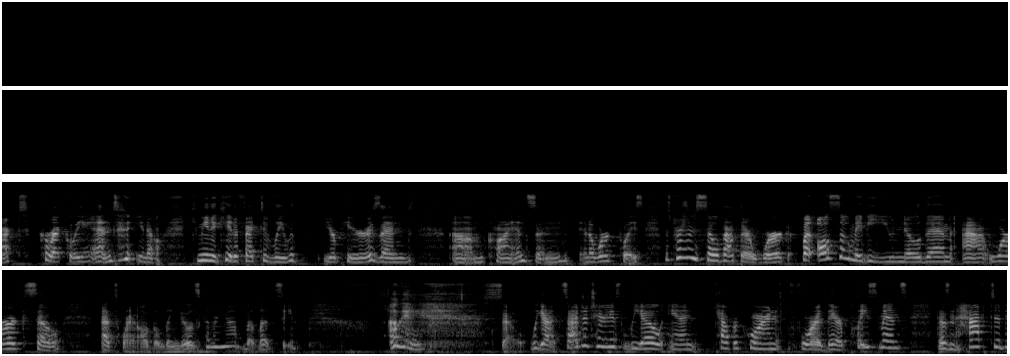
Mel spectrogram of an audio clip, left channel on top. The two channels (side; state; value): left; silent; digital silence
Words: correctly and, you know, communicate effectively with your peers and clients and in a workplace. This person is so about their work, but also maybe you know them at work. So that's why all the lingo is coming up, but let's see. Okay. So we got Sagittarius, Leo, and Capricorn for their placements. Doesn't have to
